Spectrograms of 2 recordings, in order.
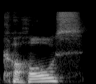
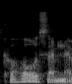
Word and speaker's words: Cohoes: is the problem I have now trying to pronounce New York names- "Cohoes" outside Troy- is that right Cohoes.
